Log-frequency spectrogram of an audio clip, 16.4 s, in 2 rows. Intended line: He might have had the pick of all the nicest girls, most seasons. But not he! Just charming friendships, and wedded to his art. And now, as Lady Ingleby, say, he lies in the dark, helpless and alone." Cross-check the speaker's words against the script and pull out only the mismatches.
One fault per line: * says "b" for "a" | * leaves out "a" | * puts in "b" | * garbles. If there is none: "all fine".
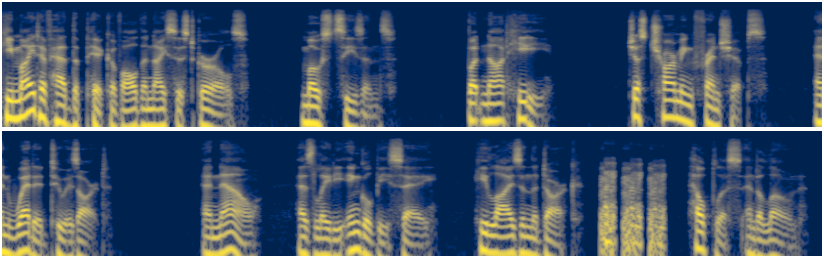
all fine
